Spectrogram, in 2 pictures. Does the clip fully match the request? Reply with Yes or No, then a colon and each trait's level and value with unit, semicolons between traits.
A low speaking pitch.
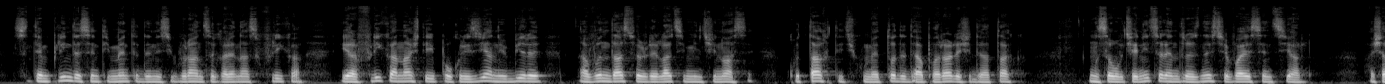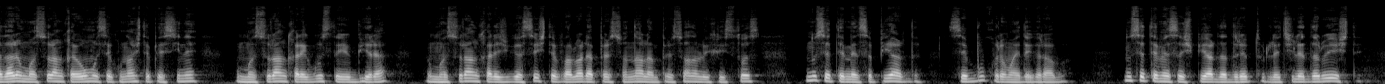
Yes: low, 125 Hz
